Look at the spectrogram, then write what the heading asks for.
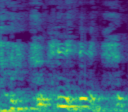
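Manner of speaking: laughing through the words, slow and loud. Real, not acted. Laughing to the viewers after mimicking the friend. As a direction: let the laugh spill over.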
